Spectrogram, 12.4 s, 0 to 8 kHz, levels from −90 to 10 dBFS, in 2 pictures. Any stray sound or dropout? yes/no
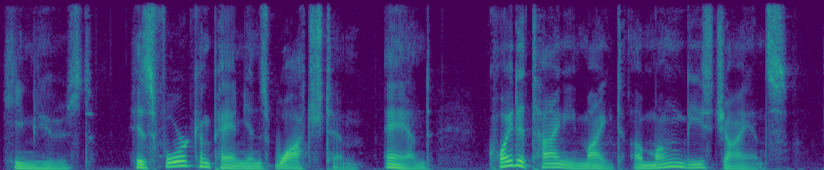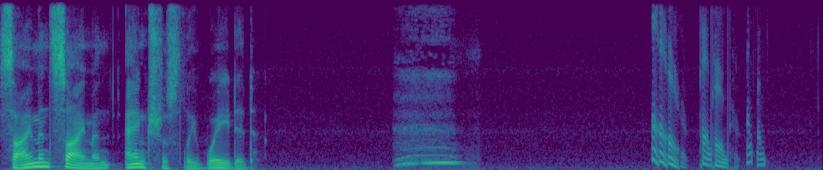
yes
